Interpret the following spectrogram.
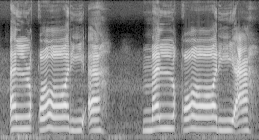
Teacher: القاریۃ، اب القاریۃ ہے تو قا پہ الف مدہ ہو رہا ہے، اور جب قاریۃ پہ وقف کریں گے تو تا کو ہم جو ہے اسکپ کر دیں گے اور ہا کو پڑھیں گے وقف کی صورت میں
